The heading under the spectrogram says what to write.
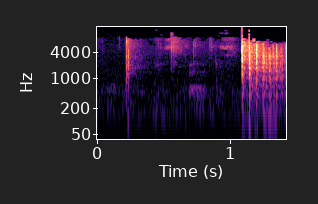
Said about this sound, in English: you need to roll 2 more dice.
